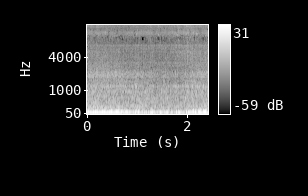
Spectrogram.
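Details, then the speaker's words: Freshly built 1275cc A-Series engine in an Austin-Healey Sprite, first start, idling after twin-carb balancing; lifting the carb pins makes the idle sag and stumble then recover, so both carbs run a little lean. "that one's a little lean. So is that one. I'm gonna dial in a little bit more fuel."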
